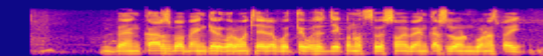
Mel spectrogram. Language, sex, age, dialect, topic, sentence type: Bengali, male, 18-24, Standard Colloquial, banking, statement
